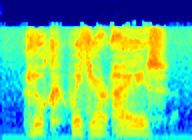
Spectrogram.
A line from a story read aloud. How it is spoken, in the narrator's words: Sirio whisper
